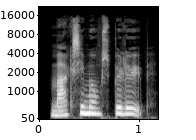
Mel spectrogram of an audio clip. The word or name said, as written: maksimumsbeløb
